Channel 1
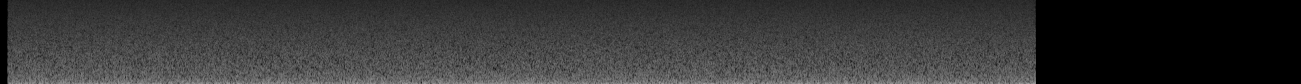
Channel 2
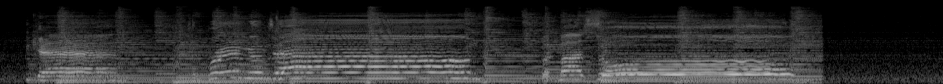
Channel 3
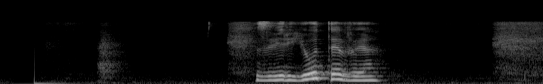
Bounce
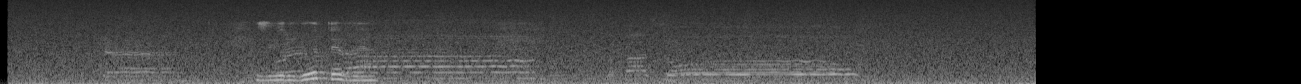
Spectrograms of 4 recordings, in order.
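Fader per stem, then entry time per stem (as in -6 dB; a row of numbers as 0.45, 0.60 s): 0.0, -5.0, +2.0 dB; 0.00, 0.65, 0.00 s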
